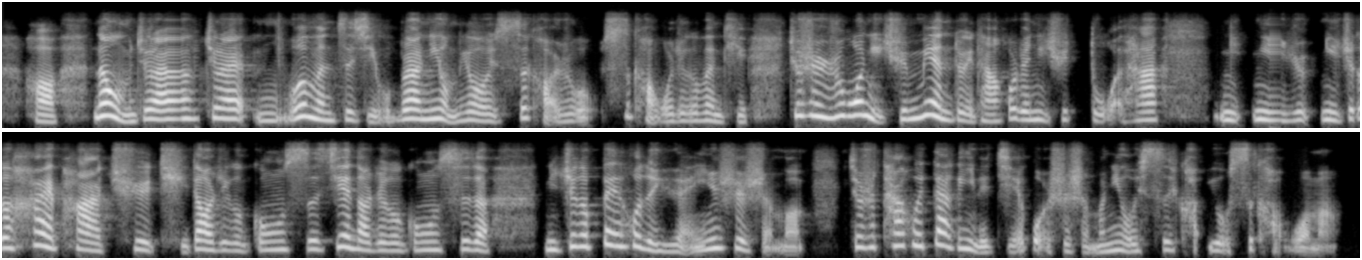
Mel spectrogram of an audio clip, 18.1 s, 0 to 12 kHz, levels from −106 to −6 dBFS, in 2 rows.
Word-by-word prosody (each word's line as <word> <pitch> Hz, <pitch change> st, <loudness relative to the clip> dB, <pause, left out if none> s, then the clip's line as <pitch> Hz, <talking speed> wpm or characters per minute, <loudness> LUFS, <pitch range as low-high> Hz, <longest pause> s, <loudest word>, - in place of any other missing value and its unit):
好， 180 Hz, -4 st, +4 dB, 0.2 s
那 335 Hz, +3 st, +10 dB
我 295 Hz, -, +7 dB
们 180 Hz, -, -2 dB
就 250 Hz, -, +1 dB
来 245 Hz, +2 st, +6 dB
就 275 Hz, -, 0 dB
来， 255 Hz, -1 st, +7 dB
嗯， 200 Hz, +2 st, -6 dB
问 295 Hz, +4 st, +5 dB
问 230 Hz, -5 st, +2 dB
自 225 Hz, +2 st, -5 dB
己， 175 Hz, -5 st, -4 dB
我 -, -, -9 dB
不 -, -, -14 dB
知 245 Hz, -, +5 dB
道 255 Hz, -, +9 dB
你 245 Hz, -, +2 dB
有 250 Hz, -, +3 dB
没 165 Hz, -, -6 dB
有 200 Hz, -4 st, 0 dB
思 190 Hz, +11 st, -4 dB
考 -, -, -4 dB
这 -, -, -7 dB
个 -, -, -6 dB
思 315 Hz, -, -8 dB
考 290 Hz, -, -3 dB
过 -, -, -6 dB
这 200 Hz, -, -7 dB
个 200 Hz, -, -6 dB
问 205 Hz, -3 st, -3 dB
题， 170 Hz, 0 st, -10 dB, 0.2 s
就 335 Hz, 0 st, 0 dB
是 330 Hz, -2 st, +4 dB
如 305 Hz, +3 st, +3 dB
果 350 Hz, +2 st, +6 dB
你 315 Hz, -, +3 dB
去 240 Hz, -5 st, -3 dB
面 295 Hz, -2 st, +5 dB
对 210 Hz, -4 st, -3 dB
它 185 Hz, 0 st, 0 dB
或 260 Hz, -, -3 dB
者 225 Hz, -, -1 dB
你 225 Hz, -1 st, -4 dB
去 230 Hz, +3 st, -9 dB
躲 180 Hz, -, -8 dB
它， 225 Hz, +1 st, +2 dB, 0.3 s
你 220 Hz, -2 st, -5 dB
你 220 Hz, -2 st, -3 dB
你 225 Hz, -2 st, -2 dB
这 250 Hz, -, -3 dB
个 275 Hz, +2 st, +3 dB
害 325 Hz, 0 st, +4 dB
怕 230 Hz, -5 st, +4 dB
去 225 Hz, +3 st, -4 dB
提 165 Hz, -, -5 dB
到 235 Hz, +1 st, +4 dB
这 215 Hz, -, -7 dB
个 200 Hz, -2 st, -7 dB
公 220 Hz, +5 st, -5 dB
司， 235 Hz, +1 st, -4 dB
见 285 Hz, +5 st, +2 dB
到 225 Hz, -, +3 dB
这 210 Hz, 0 st, -4 dB
个 200 Hz, -1 st, -4 dB
公 220 Hz, +3 st, -5 dB
司 235 Hz, +2 st, -5 dB
的， 210 Hz, -4 st, +2 dB, 0.3 s
你 230 Hz, -1 st, -3 dB
这 270 Hz, +9 st, 0 dB
个 310 Hz, -, +2 dB
背 330 Hz, +1 st, +1 dB
后 315 Hz, 0 st, 0 dB
的 220 Hz, -, 0 dB
原 180 Hz, -2 st, -6 dB
因 260 Hz, +2 st, 0 dB
是 255 Hz, -4 st, -3 dB
什 -, -, -6 dB
么？ -, -, -8 dB, 0.3 s
就 295 Hz, -, -2 dB
是 295 Hz, -, -4 dB
它 330 Hz, +3 st, 0 dB
会 335 Hz, 0 st, -1 dB
带 340 Hz, +1 st, +3 dB
给 265 Hz, -, -4 dB
你 245 Hz, -, -1 dB
的 155 Hz, -, -4 dB
结 165 Hz, +2 st, -7 dB
果 -, -, -5 dB
是 190 Hz, -, -7 dB
什 -, -, -5 dB
么？ 170 Hz, -, -7 dB
你 210 Hz, -, -3 dB
有 185 Hz, -2 st, -5 dB
思 220 Hz, +4 st, -7 dB
考 215 Hz, -, -10 dB
有 -, -, -6 dB
思 -, -, -7 dB
考 -, -, -11 dB
过 -, -, -7 dB
吗？ -, -, -11 dB
230 Hz, 335 characters per minute, -22 LUFS, 205-275 Hz, 0.3 s, 那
